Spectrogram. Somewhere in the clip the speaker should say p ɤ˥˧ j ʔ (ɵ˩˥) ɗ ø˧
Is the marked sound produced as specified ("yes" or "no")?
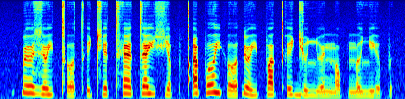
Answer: no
